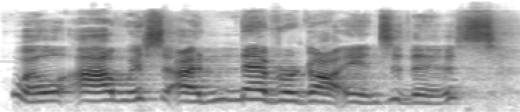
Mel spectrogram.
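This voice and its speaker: A woman's voice: sits high, moderate pace, fairly bright tone. A woman playing an uneasy gun moll in a radio play, plaintive and questioning. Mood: pleading, uneasy. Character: nervous young gun moll Marlene, uneasy female accomplice. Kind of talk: vintage radio drama acting.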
